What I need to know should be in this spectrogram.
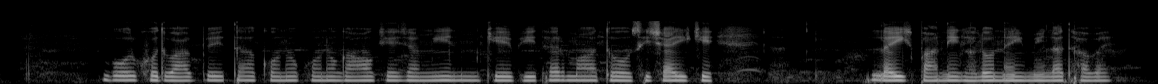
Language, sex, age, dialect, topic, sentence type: Chhattisgarhi, female, 18-24, Western/Budati/Khatahi, agriculture, statement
